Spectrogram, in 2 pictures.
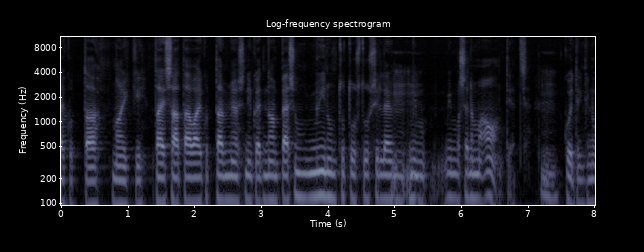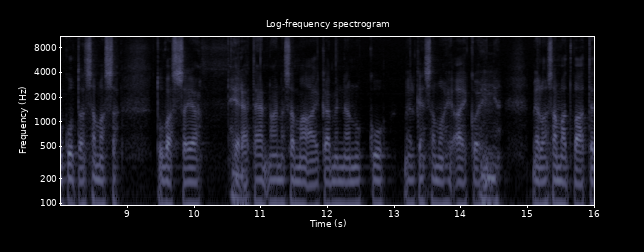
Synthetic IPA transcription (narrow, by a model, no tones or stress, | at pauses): ikut̪ːɑːnoikːˑiːt̪ɑisɑːt̪ɑʋɑˑikut̪ːɑːmmyøsniːŋkoet̪neompæːsːymminunt̪ut̪ust̪uːssilːeimimmimːosenemɑont̪iet̪sæ̥kuit̪eŋkinukut̪ɑːnsɑmɑsːɑ | t̪ṵʋɑsːɑjɑ | heræ̰t̪æːnɑˑinɑsɑmɑːɑˑikɑːmenːæːnnukːuː | melkeːnsɑmohḭʔɑikoˑihinjɑ | meˑilːonsɑmɑt̪ʋɑːt̪ːeː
